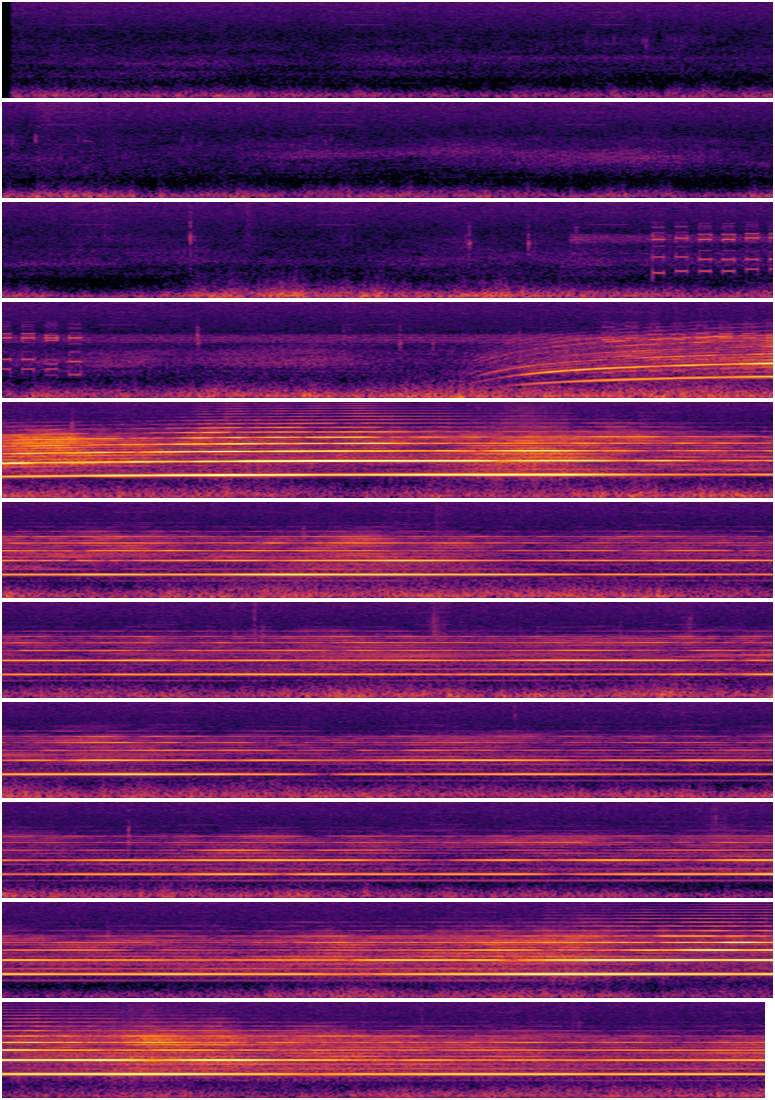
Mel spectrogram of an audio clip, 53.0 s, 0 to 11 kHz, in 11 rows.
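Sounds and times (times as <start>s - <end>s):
warning siren wailing: 13.3s - 52.9s.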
